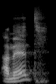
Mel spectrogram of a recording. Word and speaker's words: Ament: Well, listen, Pearl Jam, it's Jeff Aement, right? So, if Jeff Ament, who has been on this show, by the way, if he pronounces it A, then I'm sorry, Nate, your last name is Ament. No matter how you want to say thank the basis for Pearl Jam calls it Amen. It's Amen.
